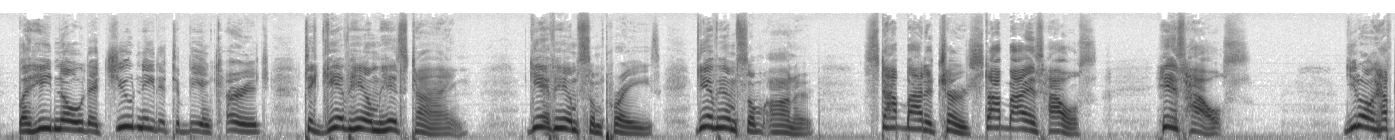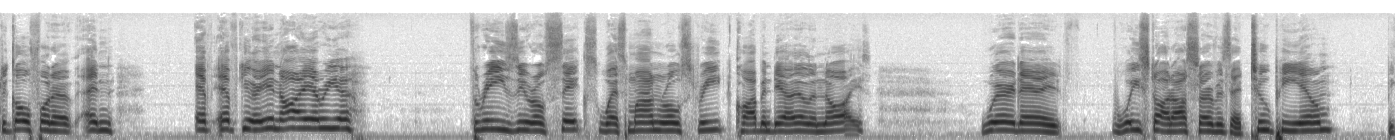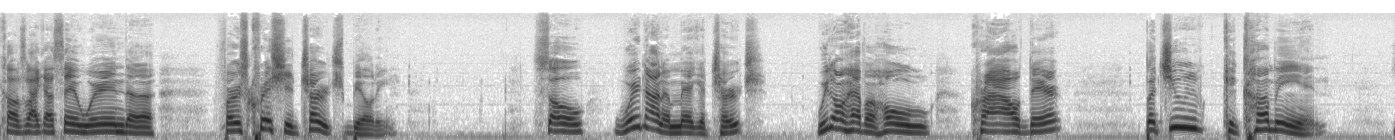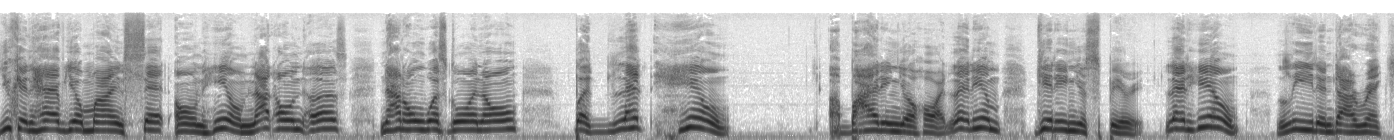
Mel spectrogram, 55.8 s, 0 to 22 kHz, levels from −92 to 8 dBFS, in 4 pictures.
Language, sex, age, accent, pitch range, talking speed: English, male, 50-69, American, 150-220 Hz, 135 wpm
